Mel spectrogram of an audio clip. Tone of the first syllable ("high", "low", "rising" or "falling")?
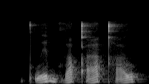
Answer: rising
